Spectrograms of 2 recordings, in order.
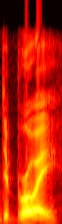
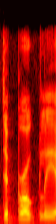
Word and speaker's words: de Broglie: you can get diffraction patterns from them and de bruy louis de bruy a french scientist had this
